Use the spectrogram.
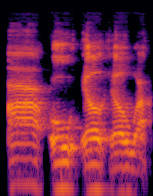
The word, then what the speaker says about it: Rolly: i forgot to spell r-o-l-l-y rolly it rhymes with holy and ain't nothing holy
